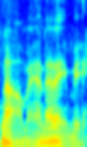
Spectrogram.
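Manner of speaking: very low, soft retold protest; quiet refusal. Host retells turning down the country costume, low and hushed. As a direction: drop right down in pitch and volume.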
